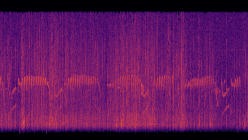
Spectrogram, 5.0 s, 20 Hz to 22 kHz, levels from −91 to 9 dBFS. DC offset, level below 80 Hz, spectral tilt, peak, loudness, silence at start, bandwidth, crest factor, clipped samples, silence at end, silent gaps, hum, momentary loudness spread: under 0.1%; under -90 dBFS; 12.5 dB/octave; -14 dBFS; -33 LUFS; 0 s; over 20 kHz; 24 dB; under 0.1%; 0 s; none; none; 6 LU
